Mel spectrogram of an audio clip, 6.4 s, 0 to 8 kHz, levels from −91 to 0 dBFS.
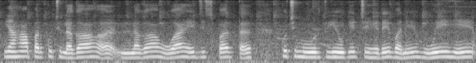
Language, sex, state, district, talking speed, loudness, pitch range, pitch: Hindi, female, Bihar, Supaul, 150 wpm, -13 LUFS, 190-205 Hz, 195 Hz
